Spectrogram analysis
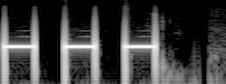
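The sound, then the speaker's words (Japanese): A phone busy tone after a call is hung up by someone in a cinema: three short, identical electronic beeps at a steady pulsing rhythm, loud and clear with no other sound, then silence. “電話を切るのは少しやりすぎじゃない？”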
